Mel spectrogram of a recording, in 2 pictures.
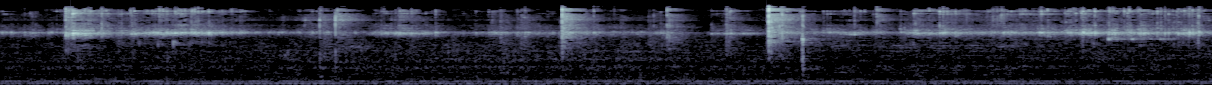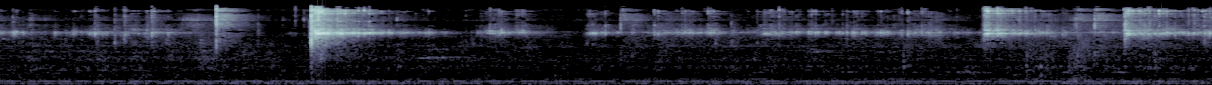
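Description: Plastic baby toy rattle being handled and shaken, giving short jingling rattles now and then, the loudest about two-thirds of the way through. Under it runs a steady high-pitched whine and a low hum.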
